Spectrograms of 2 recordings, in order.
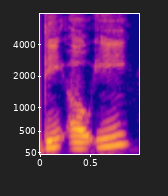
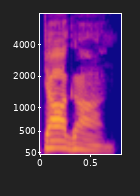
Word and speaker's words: Dogon: But at the end, they made it very clear it's pronounced DOE-GAWN. Oh, Dogon. Yeah. Oh, I thought it was like doggone.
